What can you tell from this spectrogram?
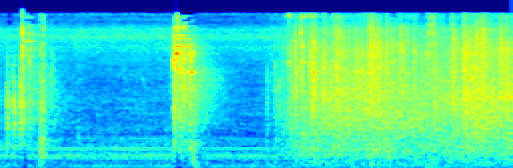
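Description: The metal latch on the box truck's rear cargo door clicks and clacks open, with one sharp knock about two seconds in. About a second later the door slides open with a long, loud, noisy rush. The truck's Cummins Onan generator hums steadily underneath.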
